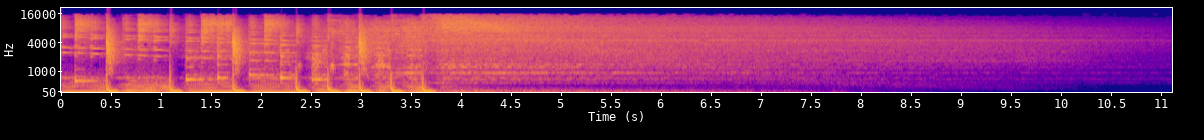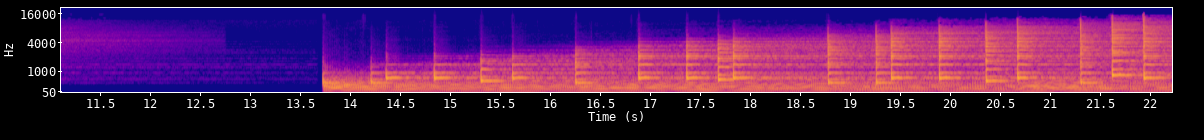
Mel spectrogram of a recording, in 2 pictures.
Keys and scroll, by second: 0.0 2, 0.5 5.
